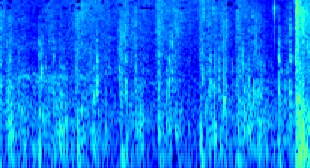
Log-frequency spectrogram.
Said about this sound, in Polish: Co za dźwięk jest? To jest jakiś koń, czy co to jest?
